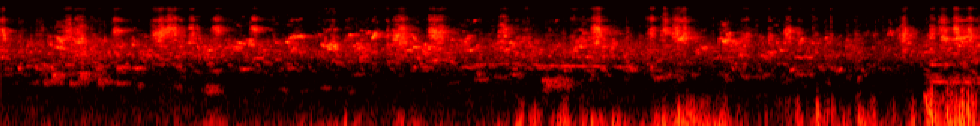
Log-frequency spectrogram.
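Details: Pairing budgies keep up a continuous stream of scratchy, high-pitched chirps and warbles, bright and busy, with occasional soft low knocks toward the end.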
